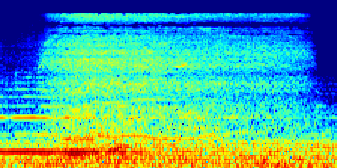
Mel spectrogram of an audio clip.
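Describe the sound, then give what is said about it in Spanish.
A person takes a slow, deep inhale during a guided breathing exercise, a soft, airy hiss that swells in and holds for about two seconds over a faint sustained tone. “Inhala.”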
